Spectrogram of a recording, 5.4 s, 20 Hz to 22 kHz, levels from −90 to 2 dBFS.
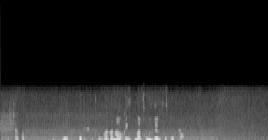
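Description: A speech recording in which the echo canceller has likely failed in two related ways. First, the other side's voice is leaking through: the far-end audio played from the loudspeaker was not fully removed from the microphone signal, so a faint second voice sits under the talker at 0.0 to 0.27 s, 0.59 to 2.03 s, 2.57 to 2.85 s, 3.31 to 3.36 s and 3.82 to 4.27 s. It is roughly 20 to 30 dB below the main speech, so it reads as a quiet background talker rather than a clear second voice. Second, the speech is suppressed in double talk: when both sides spoke together, the canceller could not separate the local talker from the echo and turned everything down. The talker's level dips by roughly 10 dB at 0.06 to 0.2 s, by up to about 20 dB across 0.51 to 2.0 s, and by about 15 dB at 2.66 to 3.78 s, so the voice thins and ducks in pieces over those stretches. The audio is band-limited to about 8 kHz, which fits a wideband call codec such as Opus.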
